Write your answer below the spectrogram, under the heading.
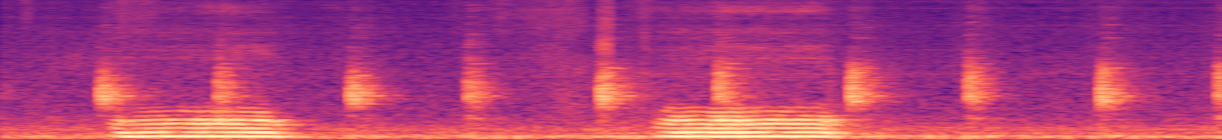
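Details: A female French Bulldog, worn out after a day of playing with a Doberman, snores so hard her paws wiggle, in long, rumbling, low buzzy breaths with softer clicks between them.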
